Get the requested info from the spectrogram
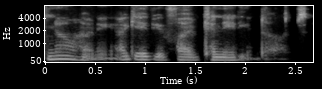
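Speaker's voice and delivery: whispered, as a snide aside; a whispered little dig; sarcastic whisper. Acted. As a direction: drop to a sly whisper.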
